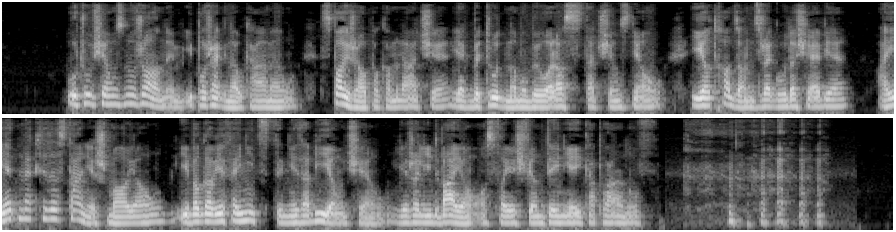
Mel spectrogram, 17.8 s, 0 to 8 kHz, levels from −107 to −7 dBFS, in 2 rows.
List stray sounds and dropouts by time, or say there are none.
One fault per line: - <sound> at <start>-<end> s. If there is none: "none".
- laugh at 15.7-17.3 s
